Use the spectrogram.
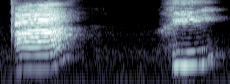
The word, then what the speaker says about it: ahe: A, he, a. Remember? A in English, a in Esan. He, a. I'm combining these two together and it pronounced he, a, he, a. A, he, two letters joined together, pronounce he, a.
